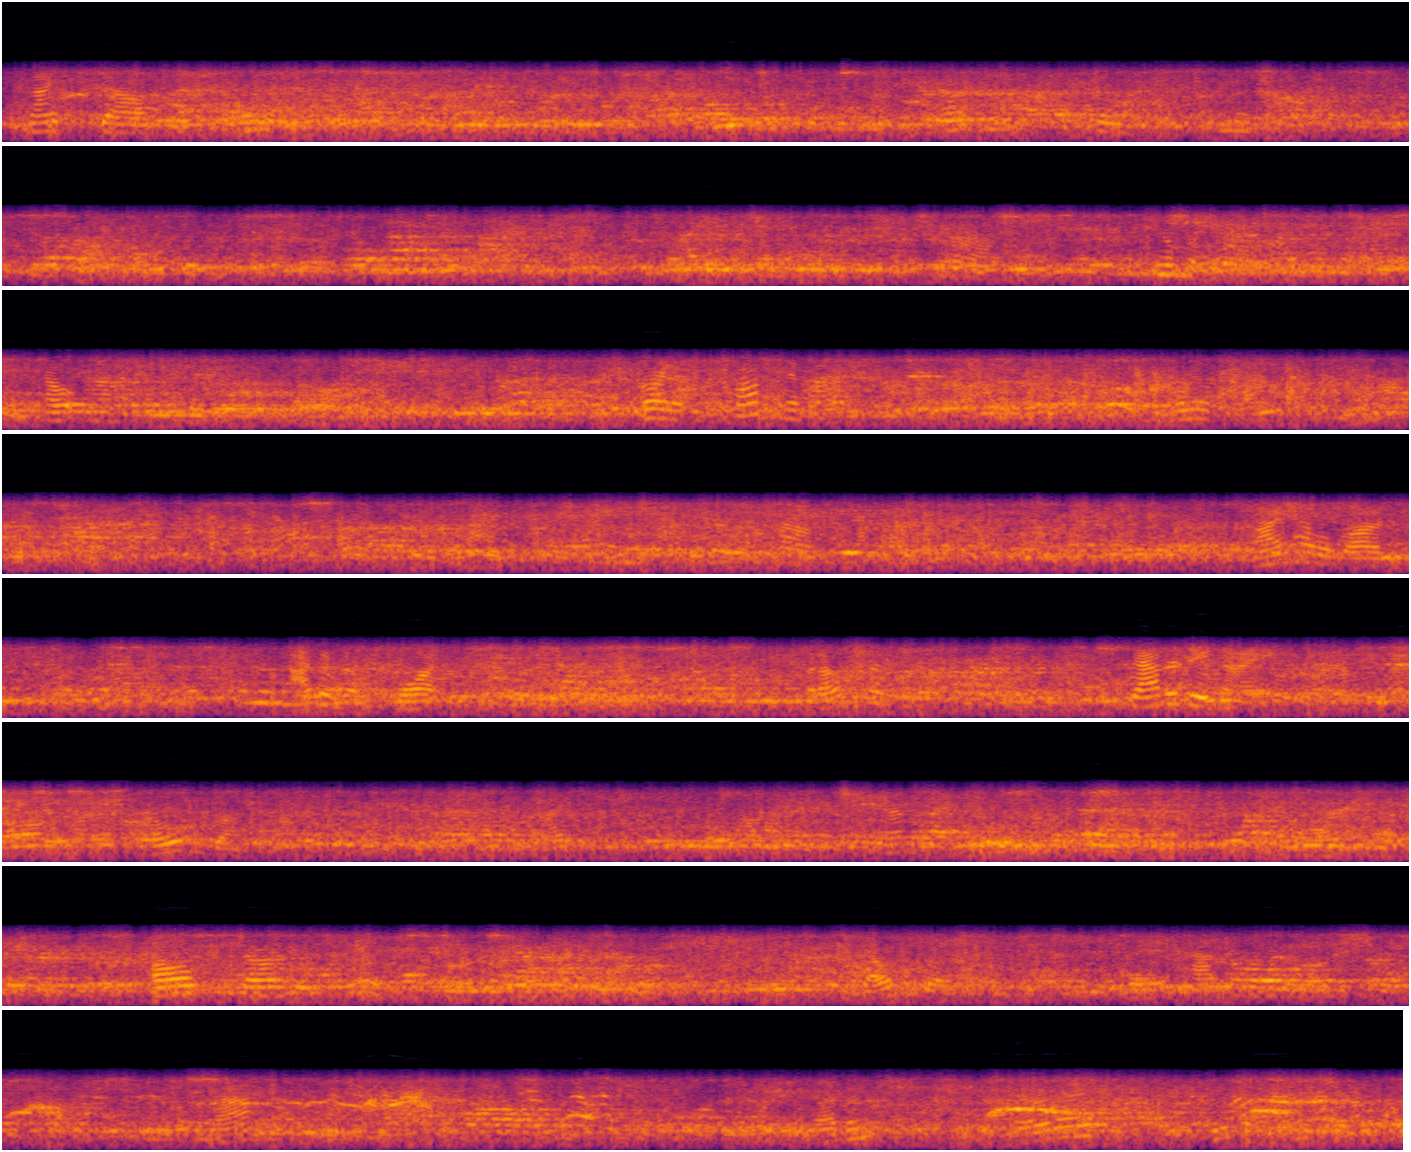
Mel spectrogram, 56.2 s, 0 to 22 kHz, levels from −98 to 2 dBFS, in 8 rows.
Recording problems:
phone-call audio; poor line
echo of what is said; strong; throughout; 410 ms later, 7 dB below the speech
murmuring crowd; very loud; throughout; 3 dB above the speech

